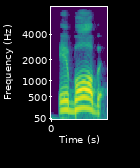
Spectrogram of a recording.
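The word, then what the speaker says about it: above: अबव ई silent रहेगा।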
